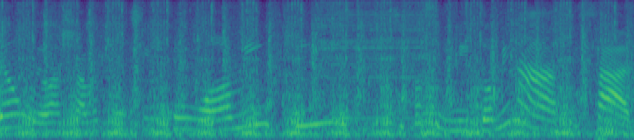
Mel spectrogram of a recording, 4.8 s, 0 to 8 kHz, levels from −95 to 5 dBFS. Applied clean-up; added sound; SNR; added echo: none; Engine; 1 dB; none.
